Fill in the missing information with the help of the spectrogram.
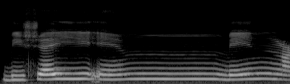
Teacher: कसरत इनके बाद मीम आ रहा है तो यहाँ पर इदगाम होगा, गुन्ना का भी टाइम देंगे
